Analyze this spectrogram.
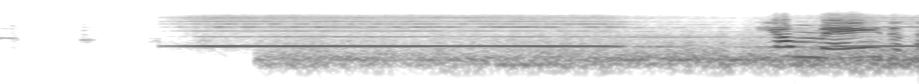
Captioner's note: the whistle of the train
